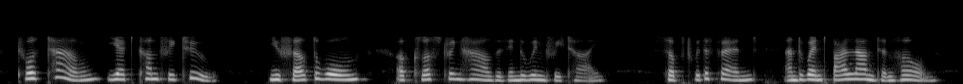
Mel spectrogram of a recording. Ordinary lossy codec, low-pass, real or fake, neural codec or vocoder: AAC, 32 kbps; 3.6 kHz; fake; codec, 24 kHz, 0.9 kbps, WavTokenizer, large speech release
